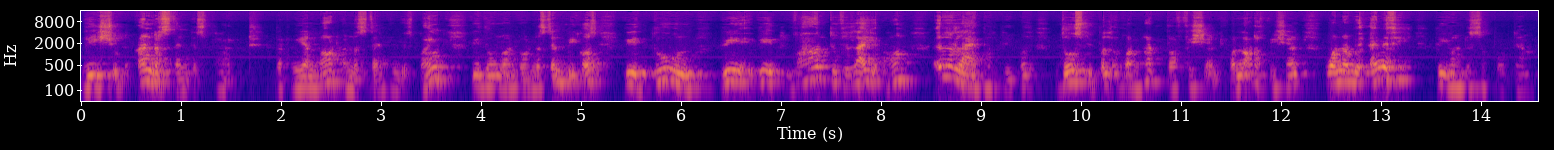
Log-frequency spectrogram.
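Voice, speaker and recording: A man, delivering a forceful political monologue in a lecturing, repetitive way with sudden loud rises. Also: mid-range voice, animated, brisk, hardly any pauses. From India. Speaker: political commentator. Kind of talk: monologue speech. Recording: echoey room with faint ambience.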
